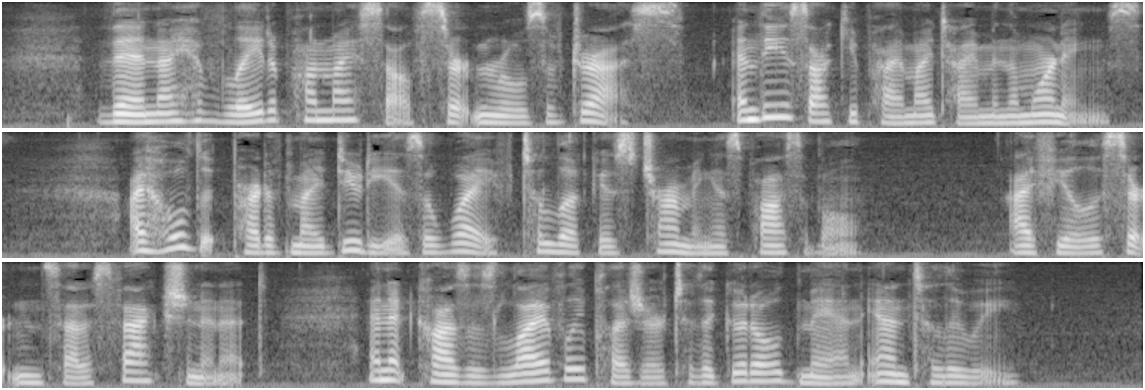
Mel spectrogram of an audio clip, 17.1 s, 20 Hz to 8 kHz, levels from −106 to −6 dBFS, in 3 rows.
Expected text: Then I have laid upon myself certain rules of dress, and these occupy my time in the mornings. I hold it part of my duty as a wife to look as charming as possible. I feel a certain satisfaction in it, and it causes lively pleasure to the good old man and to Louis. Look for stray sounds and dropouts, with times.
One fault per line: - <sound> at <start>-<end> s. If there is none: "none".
none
